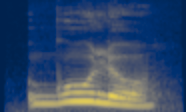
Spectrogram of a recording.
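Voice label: "гулю", Komi, female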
